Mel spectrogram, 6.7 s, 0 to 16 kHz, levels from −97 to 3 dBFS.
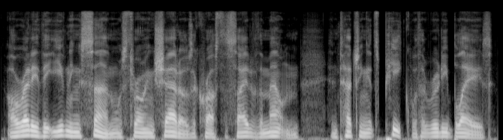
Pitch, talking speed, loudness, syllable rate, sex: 100 Hz, 190 wpm, -18 LUFS, 5.3 syllables/s, male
